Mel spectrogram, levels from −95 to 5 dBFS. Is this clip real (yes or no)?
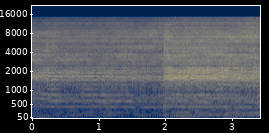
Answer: no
